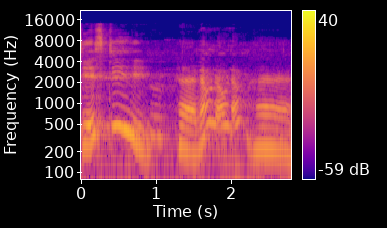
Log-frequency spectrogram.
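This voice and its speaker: A woman's voice: a little high, big pitch swings, unhurried, creaky, a little mellow, a little hiss or hum. A woman filming her small daughters at home for a casual vlog, coaxing them in a sing-song voice and chatting to viewers.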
